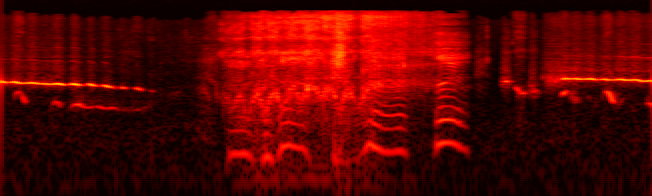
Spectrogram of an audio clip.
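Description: Comic cartoon-style snoring ("snootling"): a long, slightly falling whistle on the out-breath, a snuffly, voiced snore in the middle, then a second falling whistle near the end.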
